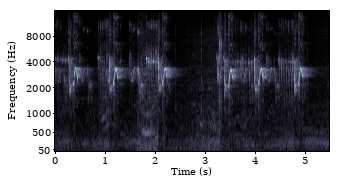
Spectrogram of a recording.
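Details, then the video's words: Bar-winged prinia giving provoking fighter song: strident high chirps in two bursts of three to four phrases, separated by a short quiet stretch, with soft background rumble. "Prenjak Gacor Full FIGHTER Bikin Prenjak Jadi Emosi Lawan"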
